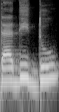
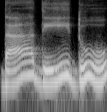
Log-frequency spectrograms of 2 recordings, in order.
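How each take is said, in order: First: The vowels are short and quick. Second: The vowels are drawn out long. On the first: The speaker calls it right. "কি পড়েছি?" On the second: The speaker calls it wrong. "এভাবে পড়ি নাই।"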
